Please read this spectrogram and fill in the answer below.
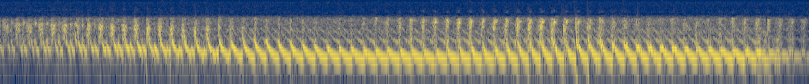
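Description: Electronic warbling tone on the broadcast audio: rapid falling sweeps, about ten a second, that fade in over the first couple of seconds and fade out near the end.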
